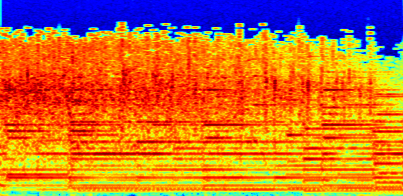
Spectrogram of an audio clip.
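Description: Piano and acoustic guitar playing the slow introduction of a pop ballad in held chords, which change about a second in and again near the end. A crackling hiss lies over the music and thins out near the end.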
